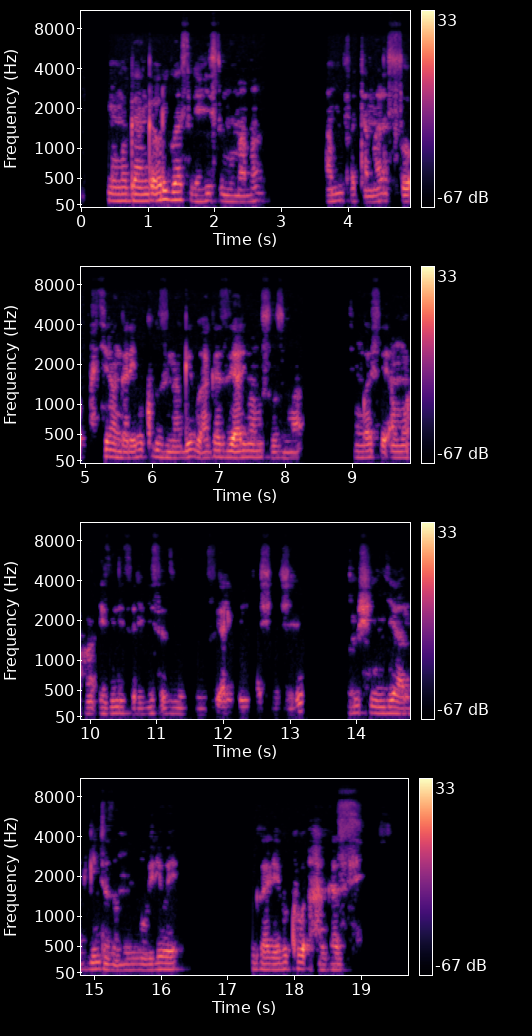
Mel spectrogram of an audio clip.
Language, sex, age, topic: Kinyarwanda, male, 18-24, health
